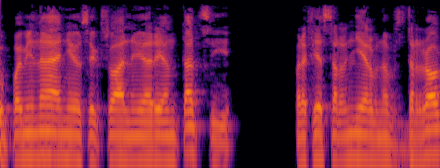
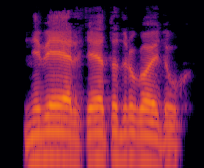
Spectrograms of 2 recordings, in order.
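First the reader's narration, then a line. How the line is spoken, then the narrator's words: Dejected sigh. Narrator (Russian): удрученно вздохнул капитан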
